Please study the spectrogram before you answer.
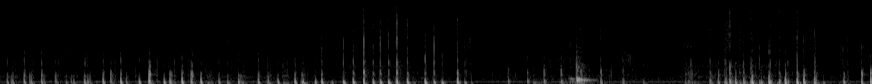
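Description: Fingers tap rapidly on New Balance sneakers made of synthetic leather with a rubber sole, producing a steady stream of short, dull, low-pitched taps. The tapping slows and quiets briefly partway through, with one louder knock, then picks back up into fast, dense taps until the end.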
